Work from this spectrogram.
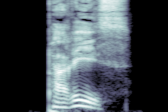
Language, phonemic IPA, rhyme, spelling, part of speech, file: German, /paˈʁiːs/, -iːs, Paris, proper noun, De-Paris.ogg
- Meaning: Paris (the capital and largest city of France)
